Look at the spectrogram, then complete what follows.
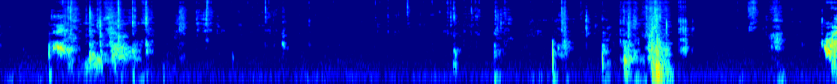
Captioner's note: TV Noise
